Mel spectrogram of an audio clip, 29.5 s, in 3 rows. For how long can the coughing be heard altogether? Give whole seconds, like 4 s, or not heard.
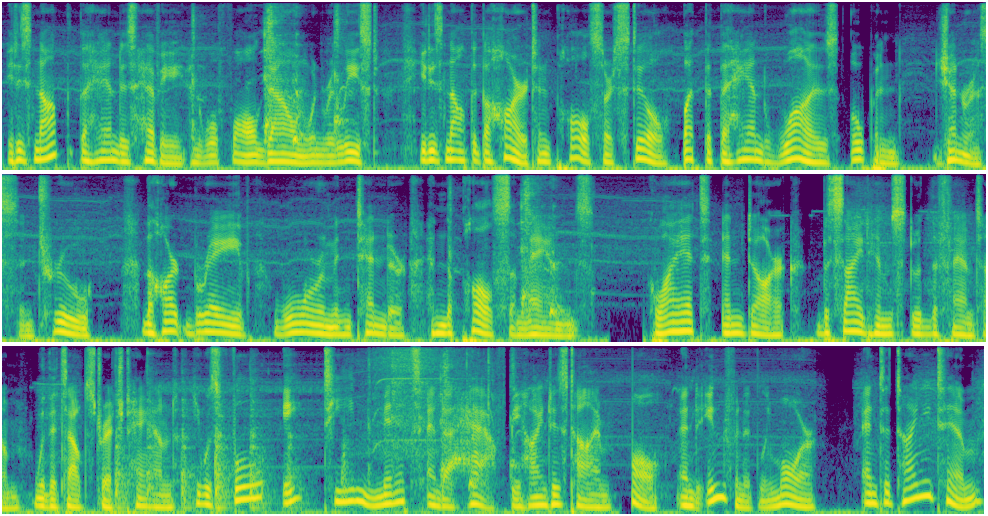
5 s.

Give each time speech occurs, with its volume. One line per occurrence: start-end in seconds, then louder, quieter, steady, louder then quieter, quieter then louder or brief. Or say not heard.
0.0-29.4 steady.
